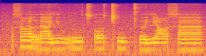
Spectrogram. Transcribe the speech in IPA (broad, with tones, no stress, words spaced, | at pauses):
xɑ˦ra˨ lʲu˨ru˦t͡sʼɔ˦ǀʰu˦ t̪ʰə˨lʲɑ˦xa˦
